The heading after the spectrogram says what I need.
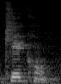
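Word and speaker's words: けっこん: Não, você não vai ler ke, tsu, kon. Não. Você vai ler ke, kon. Mesmo que seja tsu, isso daqui, nesse momento ele significa a duplicação, né, da primeira letra da próxima sílaba.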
